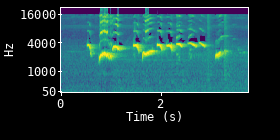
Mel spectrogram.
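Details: Orange-headed thrush song made of a rapid string of about nine clear whistled notes, alternating slightly higher and lower, closing with one lower rising note.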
